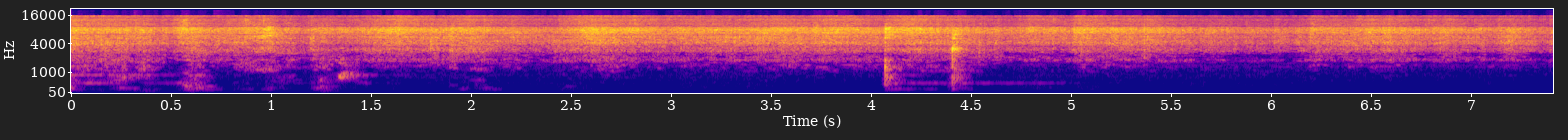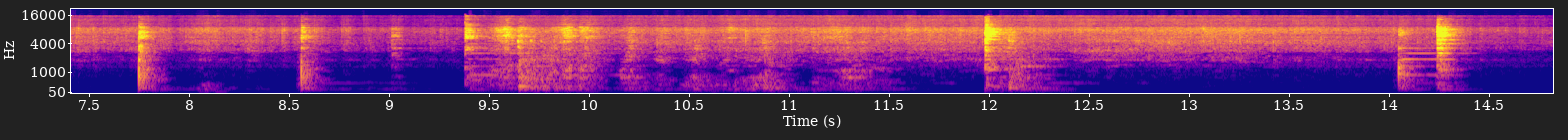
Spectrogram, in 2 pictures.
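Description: Fish curry spices with red and Kashmiri chili powder are stirred in a frying pan, a quiet sizzle under sporadic clinks and scrapes of a spatula against the pan, growing busier toward the end.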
